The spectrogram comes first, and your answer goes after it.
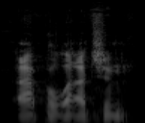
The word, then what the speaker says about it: Appalachian: like that you know Appalachian did I say it right yes you did I think you got it Appalachians just think Appalachia coming at you Appalachia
